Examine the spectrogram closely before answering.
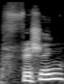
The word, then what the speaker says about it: phishing: And the general thing we're going to be talking about now is the term that's used is called phishing. So while it's spelled a little differently, it's that same concept that basically these fraud,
